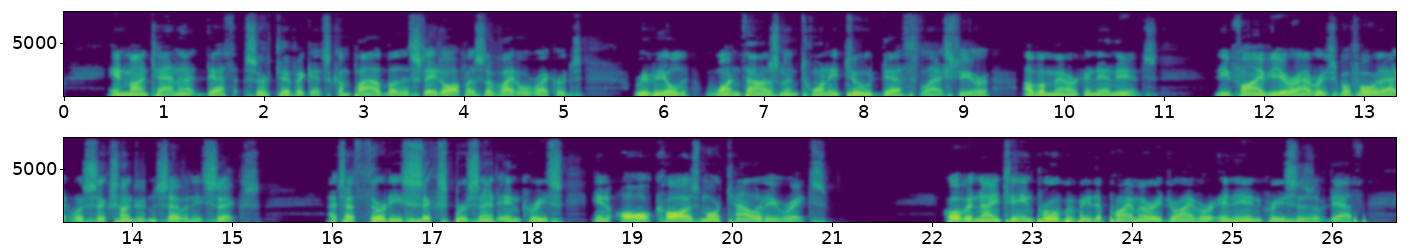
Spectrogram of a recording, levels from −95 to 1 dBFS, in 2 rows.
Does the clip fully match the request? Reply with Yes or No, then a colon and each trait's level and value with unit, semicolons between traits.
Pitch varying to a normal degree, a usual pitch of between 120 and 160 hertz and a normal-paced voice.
No: average, 3.7 semitones; medium, 140 Hz; slow, 115 wpm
